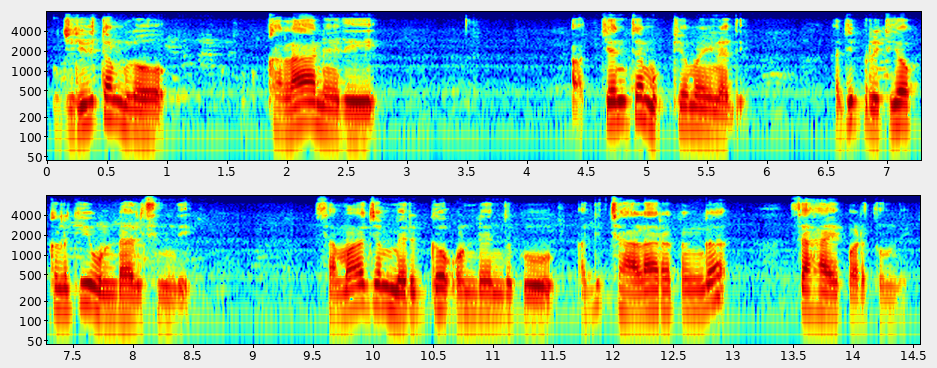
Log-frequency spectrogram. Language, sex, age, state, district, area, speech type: Telugu, male, 60+, Andhra Pradesh, N T Rama Rao, urban, spontaneous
